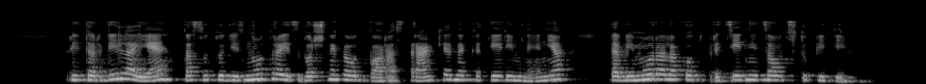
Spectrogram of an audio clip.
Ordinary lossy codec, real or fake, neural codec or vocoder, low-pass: none; real; none; none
